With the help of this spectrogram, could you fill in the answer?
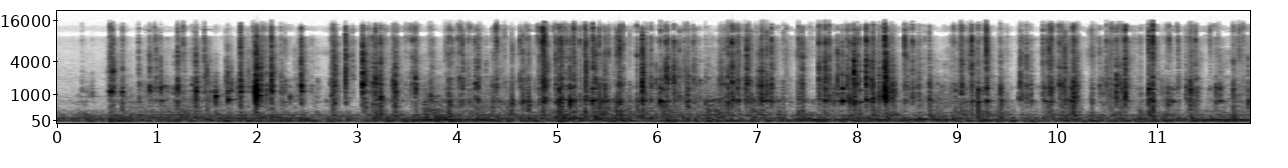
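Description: Fingertips rapidly tap and click the silver metal keys of a black clarinet, a hollow tube held horizontally and then upright. The result is a fast, continuous stream of short, bright clicks with almost no ring, over a faint low hum.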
